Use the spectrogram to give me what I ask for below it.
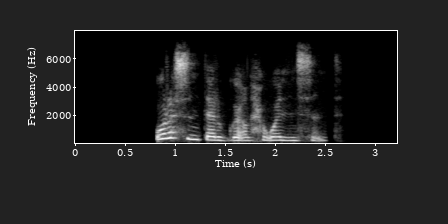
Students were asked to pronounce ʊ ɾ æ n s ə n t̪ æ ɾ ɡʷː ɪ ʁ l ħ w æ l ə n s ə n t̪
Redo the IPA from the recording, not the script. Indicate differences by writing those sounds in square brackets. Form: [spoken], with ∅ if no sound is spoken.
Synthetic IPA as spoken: ʊ ɾ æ [∅] s ə n t̪ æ ɾ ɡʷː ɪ ʁ l ħ w æ l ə n s ə n t̪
